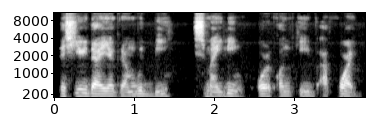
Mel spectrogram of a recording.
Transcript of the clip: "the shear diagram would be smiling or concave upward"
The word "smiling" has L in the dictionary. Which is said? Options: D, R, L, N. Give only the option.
L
